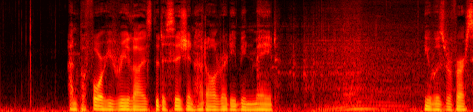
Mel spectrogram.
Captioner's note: sound of car starting and pulling out of driveway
